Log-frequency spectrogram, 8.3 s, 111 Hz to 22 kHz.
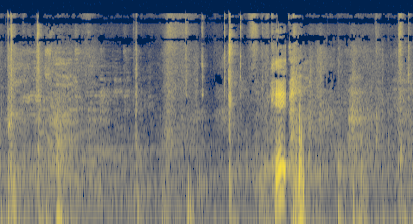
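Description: Peterbilt 359 cab door latch clicking open, then scattered clicks and knocks of someone climbing into the cab and working the dash switches. A heavy low thump comes about six seconds in.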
